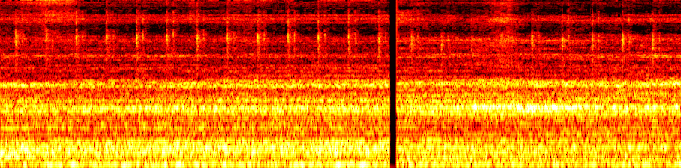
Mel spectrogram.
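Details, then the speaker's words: Chinese diesel heater installed on a bus, test run, recorded outside at the exhaust and muffler: steady low rumbling hiss, even apart from one brief dropout, louder outside but inaudible inside; running normally. "Alright, we're continuing to let this thing run. It's a little bit loud out here, but on the inside you can't hear the exhaust at all."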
